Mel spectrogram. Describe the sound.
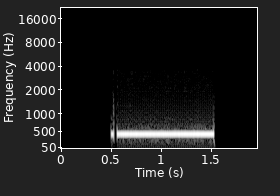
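A single steady telephone tone on a line being called back, lasting about one second at a constant pitch, with a brief click just before it, alone against silence.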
